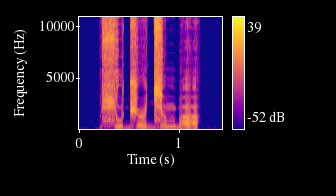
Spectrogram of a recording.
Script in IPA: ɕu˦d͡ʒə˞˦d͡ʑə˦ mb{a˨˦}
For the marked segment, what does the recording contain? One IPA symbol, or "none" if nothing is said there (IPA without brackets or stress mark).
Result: a˨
